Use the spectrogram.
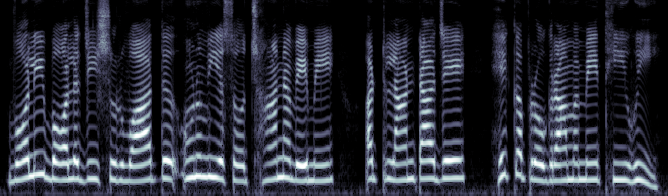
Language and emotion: Sindhi, neutral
